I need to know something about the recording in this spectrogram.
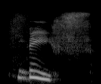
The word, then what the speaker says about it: thief: to check your pronunciation thief say it again sorry let me say it properly thief thief it's a hard one because you have a with your tongue between your teeth and then thief good so you go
